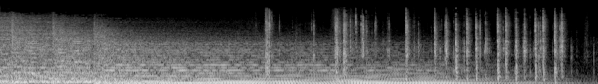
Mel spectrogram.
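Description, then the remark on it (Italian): A telephone sound: a steady, loud electronic tone holds for several seconds, then a run of sharp clicks like buttons being pressed, with no one talking. “telefono.”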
